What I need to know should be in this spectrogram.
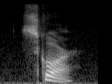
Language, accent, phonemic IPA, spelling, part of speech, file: English, US, /skoɹ/, score, noun / verb / interjection, En-us-score.ogg
- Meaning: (noun) The total number of goals, points, runs, etc. earned by a participant in a game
